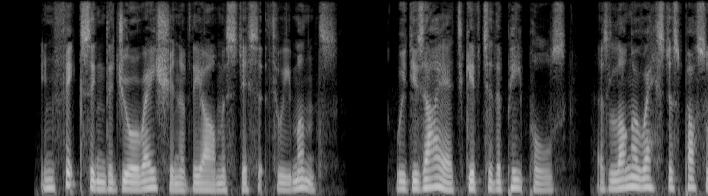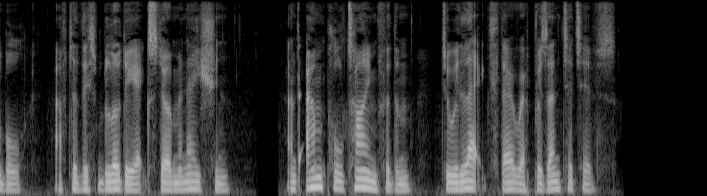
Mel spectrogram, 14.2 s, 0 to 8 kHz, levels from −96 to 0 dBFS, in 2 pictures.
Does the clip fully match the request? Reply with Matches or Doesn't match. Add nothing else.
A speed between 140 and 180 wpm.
Matches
